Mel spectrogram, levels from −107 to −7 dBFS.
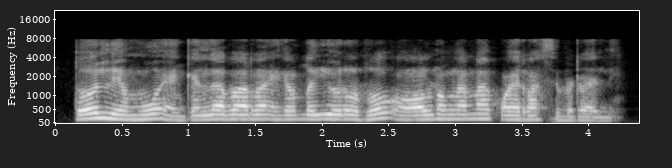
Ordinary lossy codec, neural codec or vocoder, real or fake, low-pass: none; codec, 16 kHz, 4 kbps, FreqCodec, smaller model; fake; none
